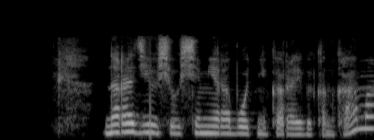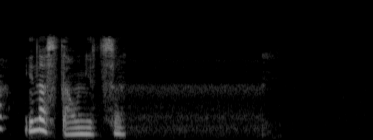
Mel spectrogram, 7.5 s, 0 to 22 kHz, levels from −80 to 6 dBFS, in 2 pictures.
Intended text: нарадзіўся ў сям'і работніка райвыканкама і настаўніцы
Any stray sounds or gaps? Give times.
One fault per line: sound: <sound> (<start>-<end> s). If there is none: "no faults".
no faults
